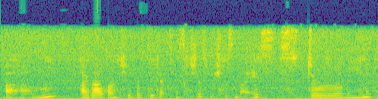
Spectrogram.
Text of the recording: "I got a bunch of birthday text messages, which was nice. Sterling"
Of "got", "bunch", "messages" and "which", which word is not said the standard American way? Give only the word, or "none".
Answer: messages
